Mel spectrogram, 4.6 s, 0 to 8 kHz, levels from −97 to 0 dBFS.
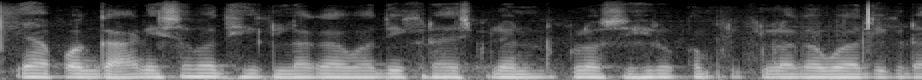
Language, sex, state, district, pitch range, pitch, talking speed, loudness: Hindi, male, Punjab, Pathankot, 120-125 Hz, 120 Hz, 245 wpm, -23 LUFS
